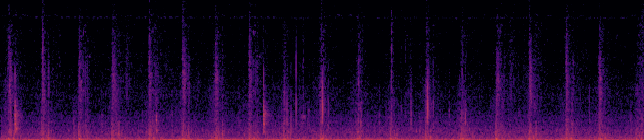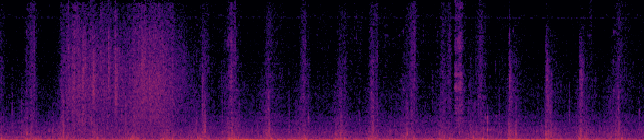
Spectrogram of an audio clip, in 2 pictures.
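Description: A video game character's footsteps: many rapid, regular steps tapping without pause over a dense, continuous background, with a short burst of hiss partway through.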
